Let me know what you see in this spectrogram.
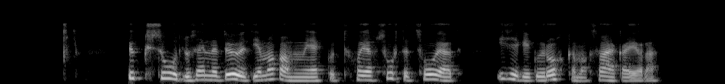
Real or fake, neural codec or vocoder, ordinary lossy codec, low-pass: real; none; Opus, 24 kbps; 7.2 kHz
